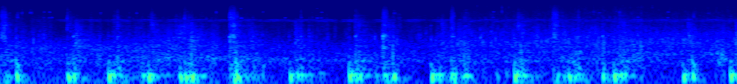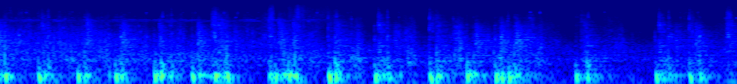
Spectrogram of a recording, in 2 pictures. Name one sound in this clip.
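Footsteps crunch steadily on gravel and grass.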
